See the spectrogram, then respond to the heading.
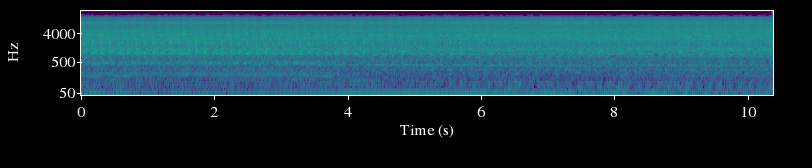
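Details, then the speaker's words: Cold start of a 1961 Ford Falcon Delivery (Mustang 66 manifold) at idle with a light, quick ticking over the engine note; owner suspects a lifter, and the oil later proved thin and full of gas. "i definitely hear something it very well could be a lifter so we're going to run it until we run out of gas or roughly five minutes"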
